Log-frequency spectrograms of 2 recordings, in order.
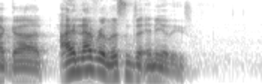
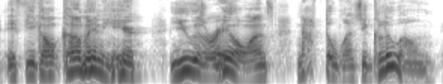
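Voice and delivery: bouncer; 8 dB louder than usual. Acted. Bouncer skit, louder.

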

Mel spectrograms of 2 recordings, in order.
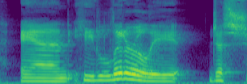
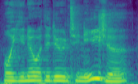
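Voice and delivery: louder, quick, smug put-on voice; mock know-it-all; 4 semitones higher, 7 dB louder, faster than usual. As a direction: lecture like a smug college kid. Mocking know-it-all student.

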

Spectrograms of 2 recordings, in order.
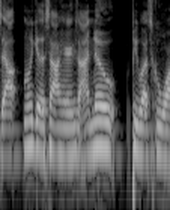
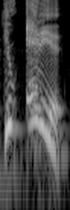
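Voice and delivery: high, furious mock rant; imitating mom yelling; 9 semitones higher than usual. Mom yelling at her son over speaker, high furious rant. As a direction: rail at him like an enraged mom.

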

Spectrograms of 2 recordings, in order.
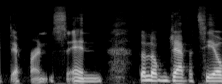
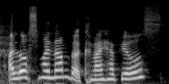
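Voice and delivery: higher, playful chat-up delivery; cheesy pickup line; 8 semitones higher than usual. Pretend. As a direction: pitch it like a cheeky flirt.

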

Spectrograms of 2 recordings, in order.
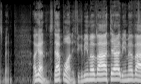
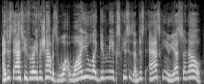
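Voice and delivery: higher, faster exasperated husband; frustrated husband; 8 semitones higher than usual. Retold or imitated. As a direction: sound fed up with the excuses. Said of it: "men get frustrated".

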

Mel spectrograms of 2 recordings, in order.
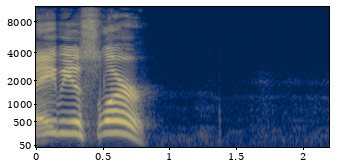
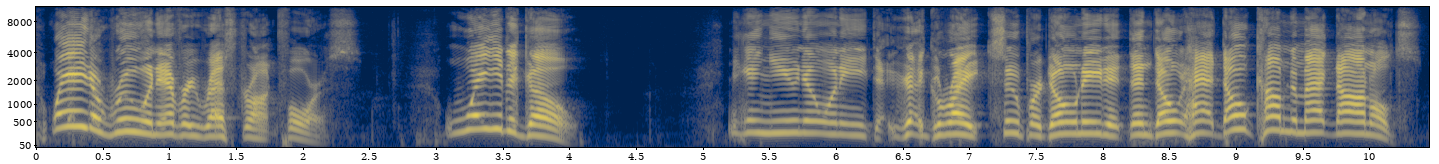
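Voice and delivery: sarcastic rant; 6 semitones higher, 6 dB louder than usual. Acted.

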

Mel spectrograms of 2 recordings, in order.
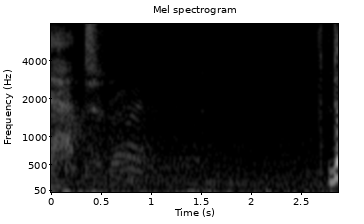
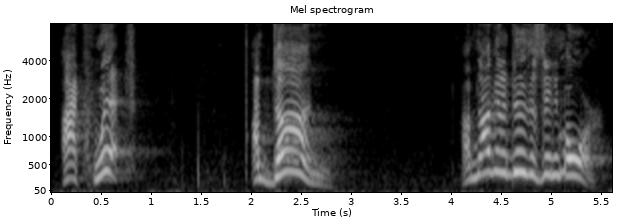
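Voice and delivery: fed-up quitting; 3 semitones higher than usual. Acted. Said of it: "Jeremiah's turning in his resignation".

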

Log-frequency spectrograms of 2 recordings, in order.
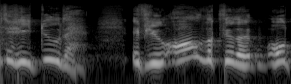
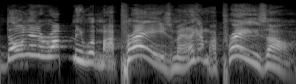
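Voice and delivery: loud, raised comic protest; mock indignant shout; 4 semitones higher, 8 dB louder than usual. Worshiper to girls laughing from the next car, mock indignant. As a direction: holler it in playful indignation.

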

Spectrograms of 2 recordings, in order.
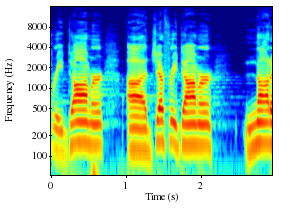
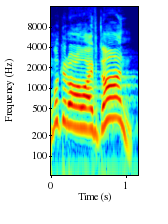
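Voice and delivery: higher, self-righteous bragging protest; indignant Peter; 7 semitones higher than usual. Retold or imitated. Peter boasting to Jesus, higher and indignant. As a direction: list your good deeds like an offended apostle, pitched up. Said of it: "someone with Peter's mindset saying".

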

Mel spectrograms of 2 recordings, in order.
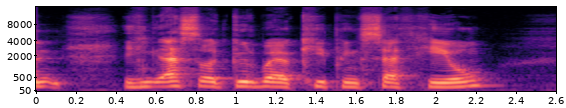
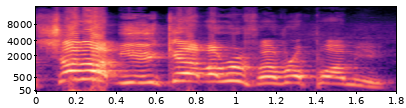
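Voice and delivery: much higher, louder playful yell; mock shout; 11 semitones higher, 9 dB louder than usual. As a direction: bellow it at mum like a wrestler.

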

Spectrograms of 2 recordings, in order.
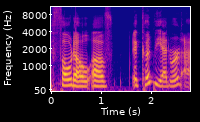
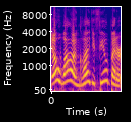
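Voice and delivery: mock cheerful Kate; 5 semitones higher, 5 dB louder, faster than usual. Recap, voicing Kate's fake cheer.

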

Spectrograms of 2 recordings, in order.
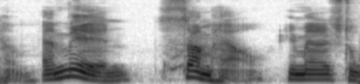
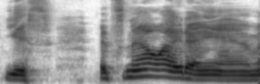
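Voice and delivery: ordinary talk

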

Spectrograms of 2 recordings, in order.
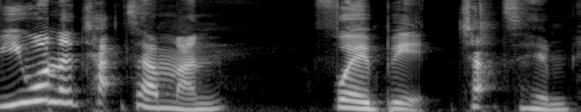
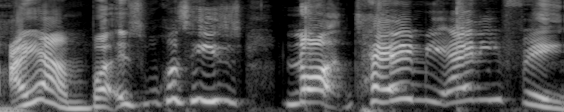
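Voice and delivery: half-shouted, higher protest; shouting; 8 semitones higher than usual. Real, not acted. Defending herself, shouting.

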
